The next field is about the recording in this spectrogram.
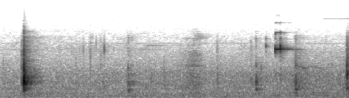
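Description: A few quiet handling clicks, then one short, clean high beep at switch-on; the wheel powers up normally.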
